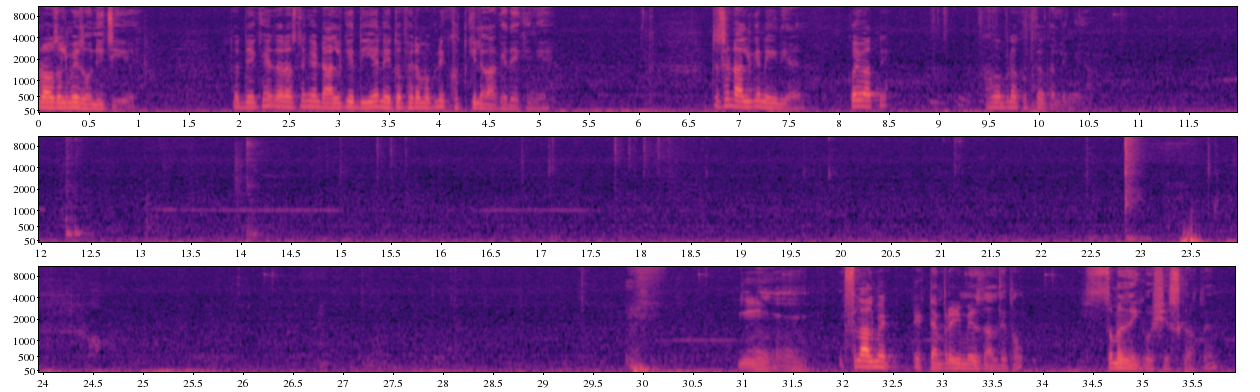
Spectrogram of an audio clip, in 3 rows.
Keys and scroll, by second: 31.7 ctrl+c.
